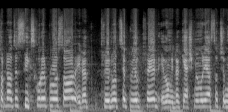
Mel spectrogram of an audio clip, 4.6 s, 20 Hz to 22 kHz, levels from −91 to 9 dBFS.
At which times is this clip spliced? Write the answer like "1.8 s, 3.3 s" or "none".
none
